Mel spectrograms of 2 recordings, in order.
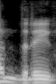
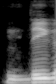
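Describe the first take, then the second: First: Said in the usual way. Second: दिग with no r after d; missing r. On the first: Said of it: "दृग होगा". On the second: Shown as a demonstration. Teacher showing the wrong form, दिग without the r. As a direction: say दिग as plain "dig". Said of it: "नहीं होगा".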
